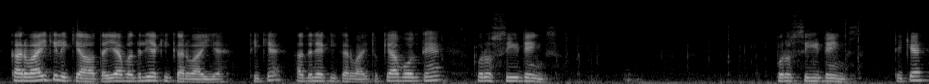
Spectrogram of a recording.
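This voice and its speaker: In this recorded lesson, a man, a native Urdu speaker, teaches English vocabulary with a slightly high, fairly bright voice. He types the key words and repeats them slowly, with clicking keys in the background.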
